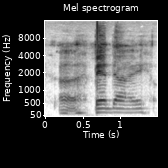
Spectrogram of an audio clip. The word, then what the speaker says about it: Bandai: Yeah, some people call it Bandai. Other people call it Bandai. So okay. I mean, it's like tomato tomato. So I mean, it just depends on how people. A lot of people pronounce it each way.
